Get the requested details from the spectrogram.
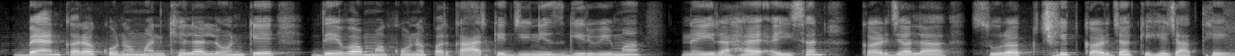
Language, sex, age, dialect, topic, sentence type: Chhattisgarhi, female, 25-30, Western/Budati/Khatahi, banking, statement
